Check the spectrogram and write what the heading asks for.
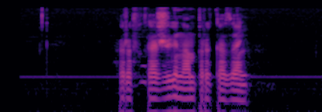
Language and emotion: Russian, neutral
